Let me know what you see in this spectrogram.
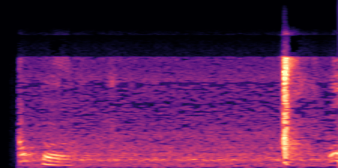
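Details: Infant sneeze recorded with a Flip Video camcorder: soft baby fussing, then one short, sharp sneeze burst over faint room noise.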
